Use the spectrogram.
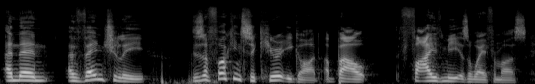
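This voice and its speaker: A man's voice: on the high side, lively intonation, moderate pace, no room sound, clean studio sound. A man co-hosting a casual chat, telling a long anecdote in a rambling way, full of "like" and swearing. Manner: rambling anecdote, heavy use of "like"; swears freely, amused storytelling. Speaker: co-host.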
